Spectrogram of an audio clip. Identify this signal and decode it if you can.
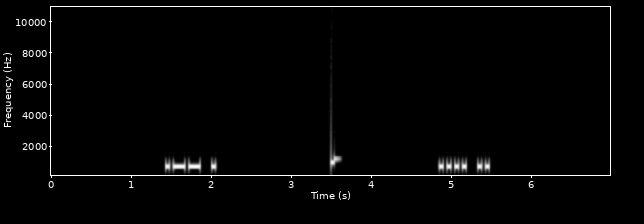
Morse code, heard as a keyed tone, about 25 wpm, 700 Hz. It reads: WE HI
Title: Two Letter Words - 25wpm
